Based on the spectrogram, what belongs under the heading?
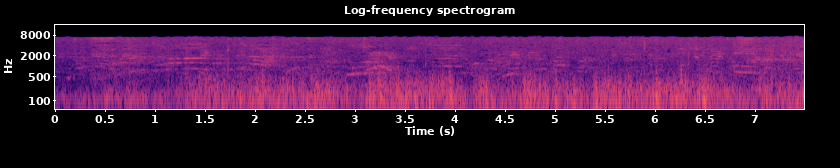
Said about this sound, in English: Wind really gusting in right now.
